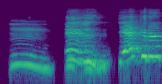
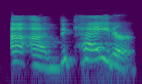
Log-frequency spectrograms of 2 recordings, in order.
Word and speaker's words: Decatur: don't know no uh-huh remember you pronounced it differently it was Decker Texas Decatur no this is a PE our cater to cater this item loving this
